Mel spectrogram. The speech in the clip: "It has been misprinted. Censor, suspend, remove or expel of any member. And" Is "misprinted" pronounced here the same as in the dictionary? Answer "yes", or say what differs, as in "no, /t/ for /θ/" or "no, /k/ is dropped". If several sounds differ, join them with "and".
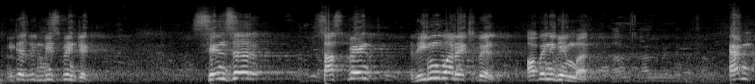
no, /ɹ/ is dropped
